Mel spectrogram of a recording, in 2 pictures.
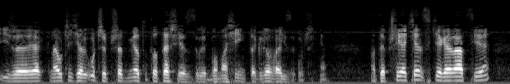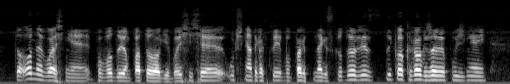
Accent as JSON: {"language": "Polish", "region": "Kuyavian-Pomeranian Voivodeship", "country": "Poland", "tie": "born or raised there", "said": "Także ja akurat na Kujawach się wychowałem, bo tam akurat moja część rodziny wylądowała."}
